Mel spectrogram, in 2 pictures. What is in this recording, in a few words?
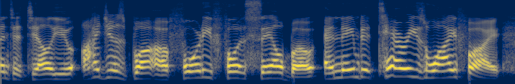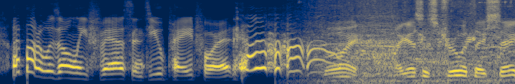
Character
